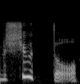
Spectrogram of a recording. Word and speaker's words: Sciutto: So Jim Sciutto, is that how you say his name? Sciutto.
